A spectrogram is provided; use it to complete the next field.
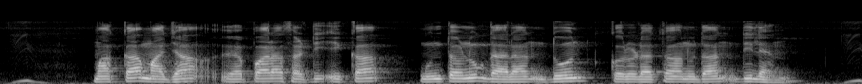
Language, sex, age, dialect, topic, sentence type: Marathi, male, 18-24, Southern Konkan, banking, statement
